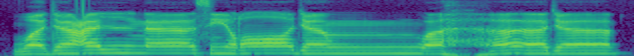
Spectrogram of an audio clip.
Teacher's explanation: جیم پر تنوین کے بعد واو ہے، یہاں پر ملا کر پڑھتے ہوئے غنہ بھی کیا جائے گا۔ وَهَّاجًا ہا کے اوپر شد ہے تو سختی سے ادا کریں گے۔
